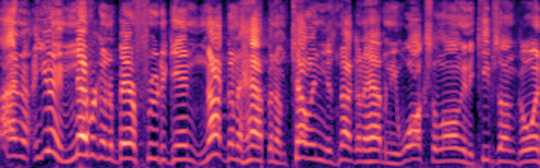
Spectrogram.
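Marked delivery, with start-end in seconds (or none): none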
